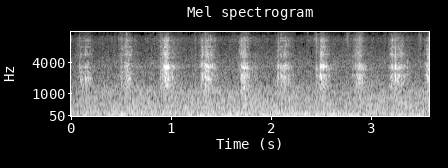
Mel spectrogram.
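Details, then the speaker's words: Low-time Magnum XL70 RS four-stroke RC engine, empty case, crank turned by hand: gritty, uneven ticking and rasp about twice a second; rough bearings, possibly lower-quality originals, due for replacement. "For such a low time engine, it's amazing to me that those bearings sound like they do. But maybe that's just because they're lower quality bearings."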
